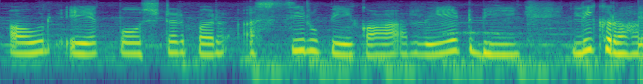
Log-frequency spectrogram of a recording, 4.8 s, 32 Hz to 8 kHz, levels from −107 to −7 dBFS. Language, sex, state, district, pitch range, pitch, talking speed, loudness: Hindi, female, Uttar Pradesh, Saharanpur, 225-275 Hz, 240 Hz, 135 wpm, -21 LUFS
